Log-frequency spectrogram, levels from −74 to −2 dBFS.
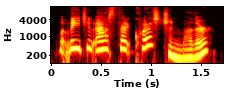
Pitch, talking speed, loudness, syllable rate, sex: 285 Hz, 245 wpm, -17 LUFS, 5.6 syllables/s, female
